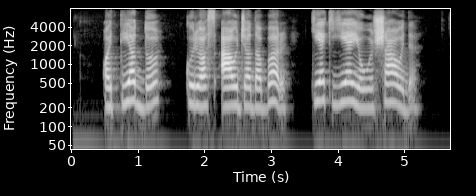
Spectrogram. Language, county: Lithuanian, Šiauliai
